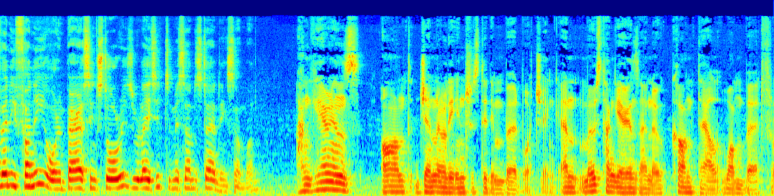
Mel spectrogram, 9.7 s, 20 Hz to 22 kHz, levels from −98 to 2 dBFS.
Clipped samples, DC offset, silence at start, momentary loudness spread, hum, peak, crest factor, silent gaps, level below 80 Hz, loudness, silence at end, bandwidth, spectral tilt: under 0.1%; under 0.1%; 0 s; 9 LU; none; 0 dBFS; 14 dB; none; -40 dBFS; -15 LUFS; 0 s; 16 kHz; -5 dB/octave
